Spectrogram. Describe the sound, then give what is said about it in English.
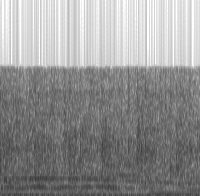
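An audience applauds at a religious healing gathering, making a steady, dense wash of clapping from many hands that stays even and somewhat muffled throughout, over a low hum. “Clap for Jesus.”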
